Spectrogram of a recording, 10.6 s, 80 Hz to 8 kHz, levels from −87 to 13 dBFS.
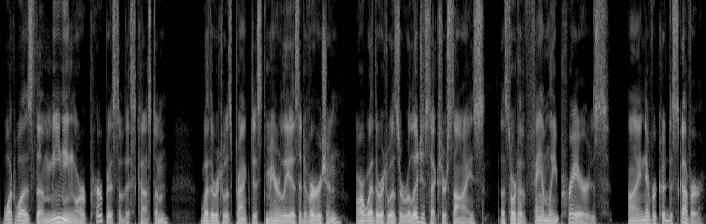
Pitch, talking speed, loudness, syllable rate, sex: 100 Hz, 185 wpm, -19 LUFS, 5.9 syllables/s, male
